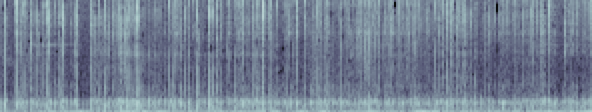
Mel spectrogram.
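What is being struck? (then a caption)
Metal mesh microphone grille. Long green-black acrylic nails scratch and tap the white-painted metal mesh grille of a large, hollow condenser microphone with a glittery body. A dense, continuous rasping scrape with quick overlapping taps booms low and muffled, with a steady hum-like band in the low mids. There are almost no bright highs.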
